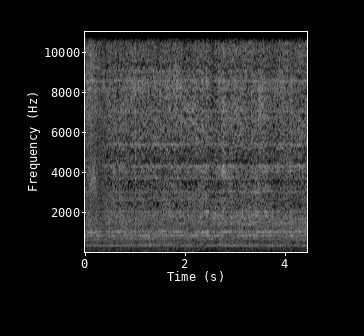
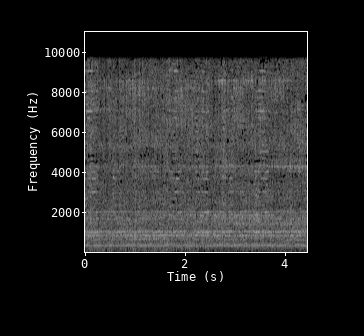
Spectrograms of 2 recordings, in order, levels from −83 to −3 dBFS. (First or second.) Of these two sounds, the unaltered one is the second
